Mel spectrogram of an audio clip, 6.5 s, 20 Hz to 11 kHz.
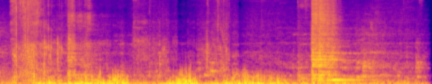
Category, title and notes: Sound effects > Objects / House appliances
Junkyard Foley and FX Percs (Metal, Clanks, Scrapes, Bangs, Scrap, and Machines) 135
Robot, Machine, trash, Smash, tube, Perc, rattle, dumping, waste, Environment, Metallic, scrape, Ambience, garbage, rubbish, Atmosphere, Junk, Clank, dumpster, SFX, Robotic, Bang, Metal, Clang, Percussion, Bash, Dump, Foley, FX, Junkyard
